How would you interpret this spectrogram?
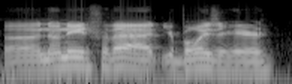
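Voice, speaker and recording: A man's voice: medium pitch, fairly even intonation, moderate pace, pushed and bright, clear, resonant tone. A young man streaming a game, reacting casually with slangy, profane trash talk.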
